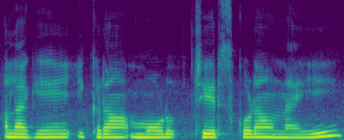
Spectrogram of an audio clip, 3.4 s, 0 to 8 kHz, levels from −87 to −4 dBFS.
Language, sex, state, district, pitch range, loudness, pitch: Telugu, female, Andhra Pradesh, Annamaya, 185-195 Hz, -15 LUFS, 190 Hz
